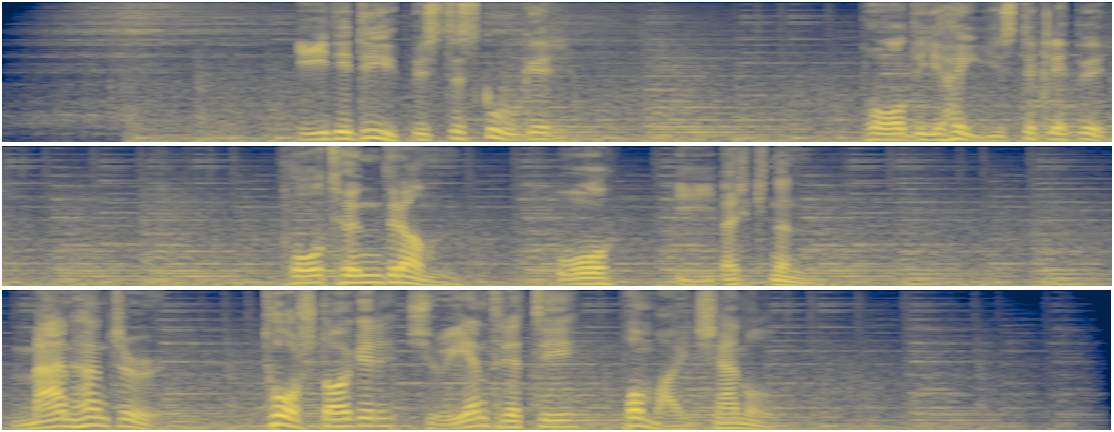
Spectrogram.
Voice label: no dramatic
